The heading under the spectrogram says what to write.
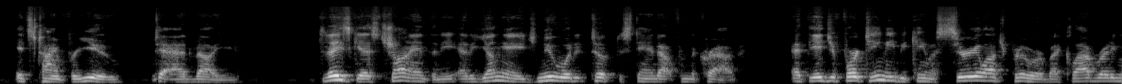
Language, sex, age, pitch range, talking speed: English, male, 40-59, 135-180 Hz, 200 wpm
